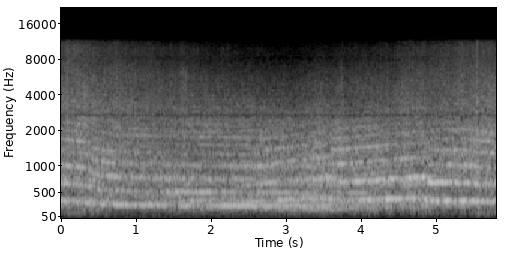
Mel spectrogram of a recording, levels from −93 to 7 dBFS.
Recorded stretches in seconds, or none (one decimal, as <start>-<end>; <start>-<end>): 0.0-1.1; 1.7-5.8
